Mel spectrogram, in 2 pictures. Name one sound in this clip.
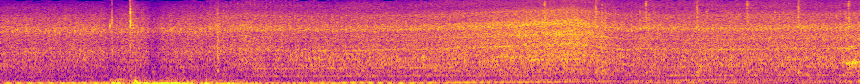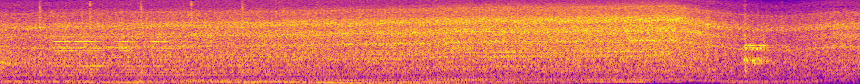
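A heavy truck engine hums and revs as it drives.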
